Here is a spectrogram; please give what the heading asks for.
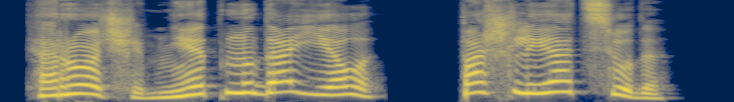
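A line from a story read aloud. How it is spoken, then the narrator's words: Shrill, grating female voice. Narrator (Russian): Ее визгливый голос ворвался фальшивый, режущий слух нотой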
